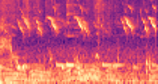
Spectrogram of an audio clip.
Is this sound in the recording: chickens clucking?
yes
